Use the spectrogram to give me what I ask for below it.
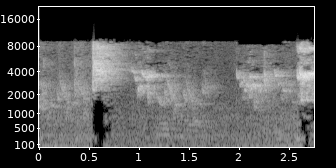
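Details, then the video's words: Budgerigar breeding-stimulation sounds: a sudden harsh squawk, then a softer descending warble of raspy chirps and another loud, grating burst at the end. "أصوات تحفيز طيور البادجي عن التزاوج"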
